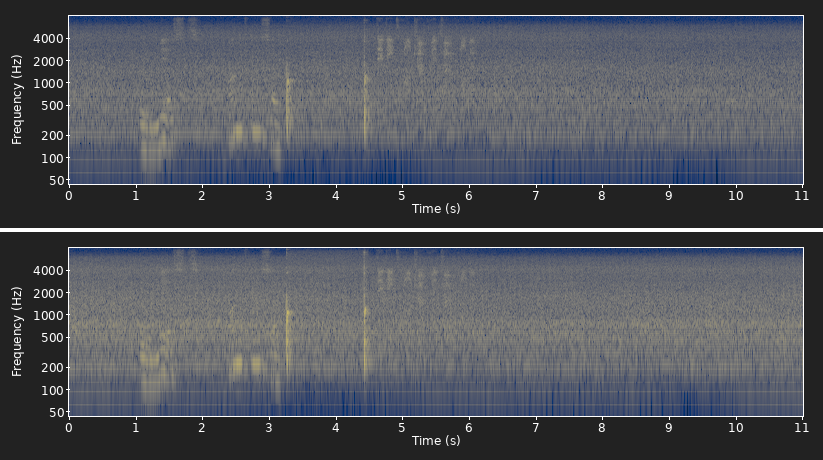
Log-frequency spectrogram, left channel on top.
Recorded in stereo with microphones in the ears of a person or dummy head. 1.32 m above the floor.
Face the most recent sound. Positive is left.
turn(degrees=15)  # may be behind; listen again after turning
